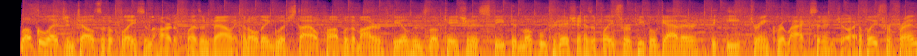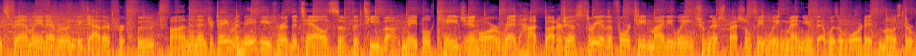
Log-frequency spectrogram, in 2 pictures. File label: Radio Commercial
